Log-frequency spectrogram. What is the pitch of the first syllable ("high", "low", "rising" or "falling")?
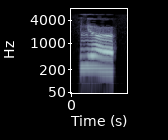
falling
